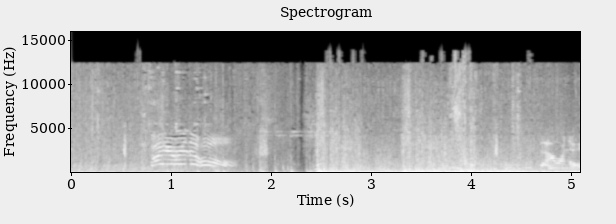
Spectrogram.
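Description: Grenade blasts and gunfire from the Point Blank shooter game boom loudly and continuously, with a synthesized voice cue and dense battle noise filling the whole clip.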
